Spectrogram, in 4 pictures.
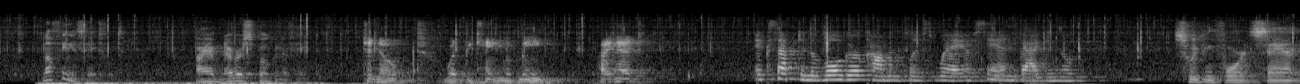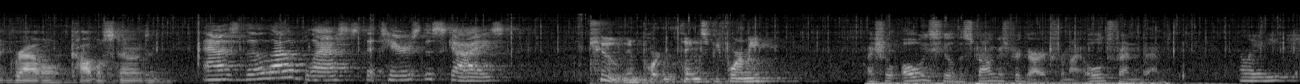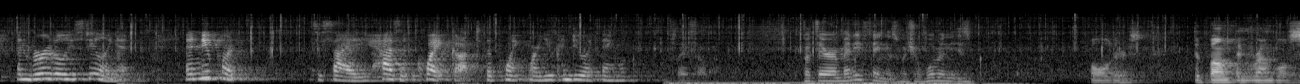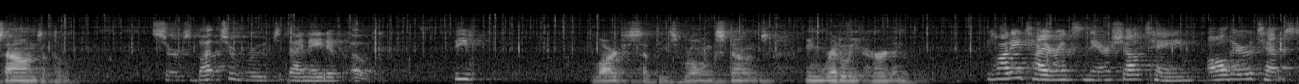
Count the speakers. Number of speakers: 5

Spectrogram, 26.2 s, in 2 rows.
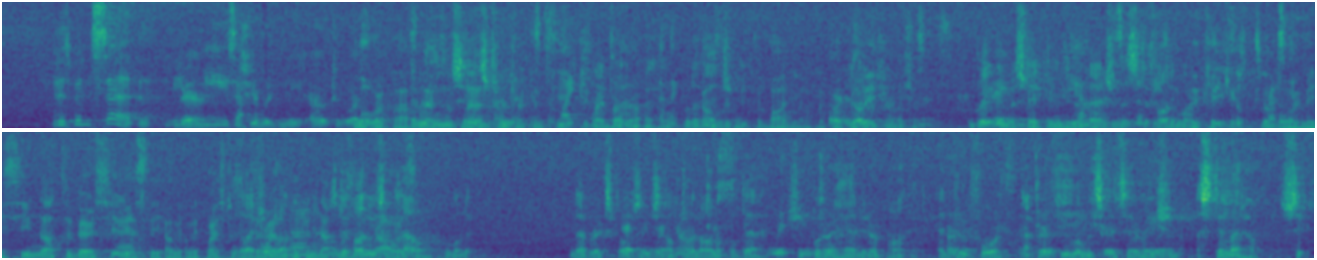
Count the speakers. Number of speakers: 4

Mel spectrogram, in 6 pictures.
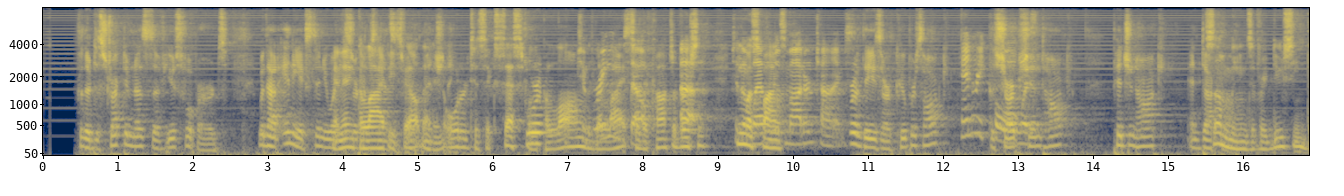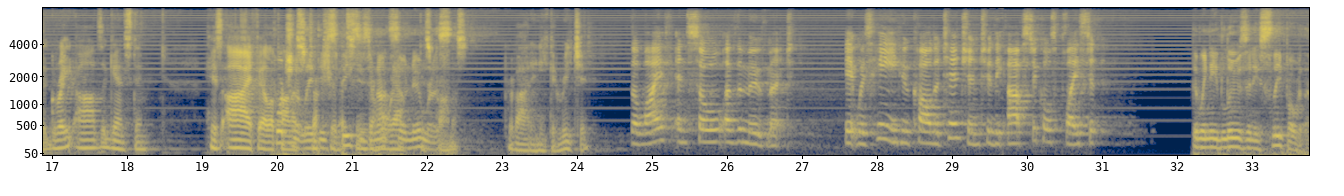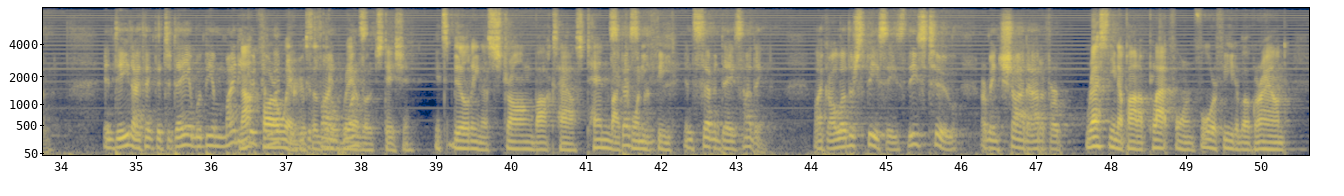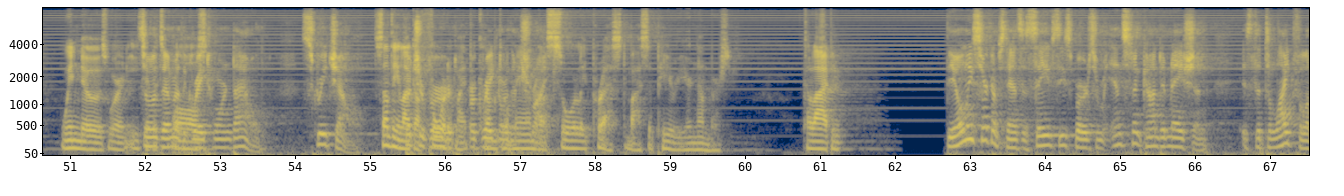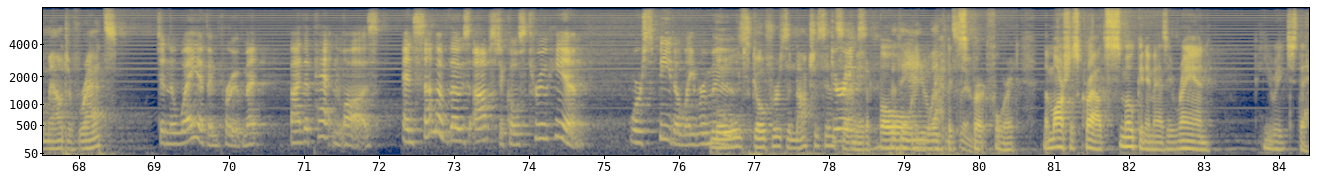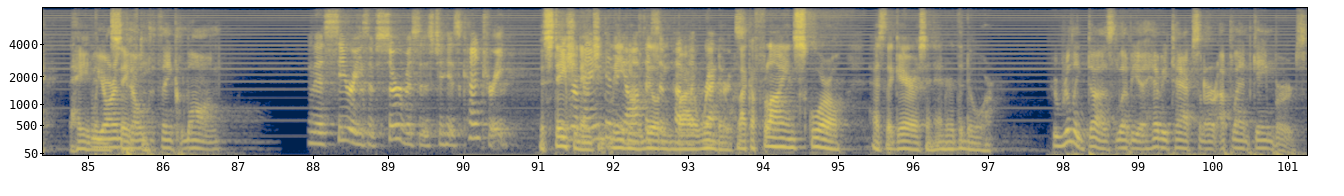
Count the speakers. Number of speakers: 3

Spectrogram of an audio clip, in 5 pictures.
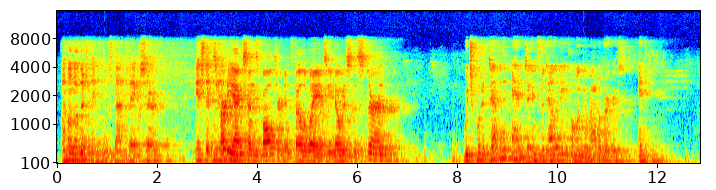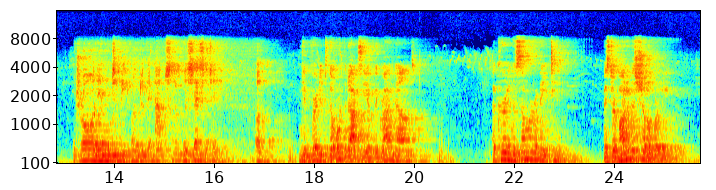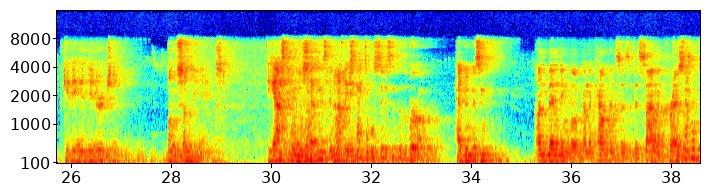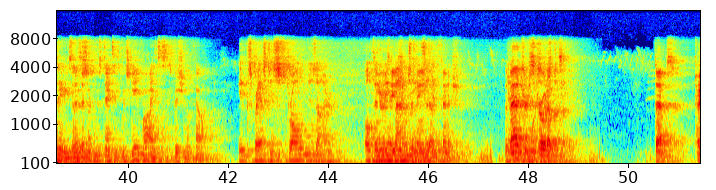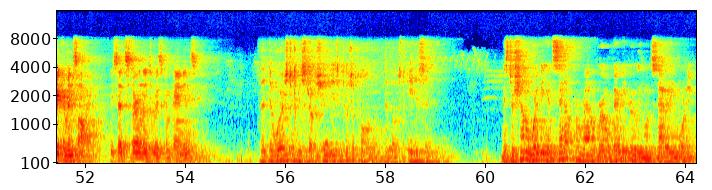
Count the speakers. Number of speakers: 3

